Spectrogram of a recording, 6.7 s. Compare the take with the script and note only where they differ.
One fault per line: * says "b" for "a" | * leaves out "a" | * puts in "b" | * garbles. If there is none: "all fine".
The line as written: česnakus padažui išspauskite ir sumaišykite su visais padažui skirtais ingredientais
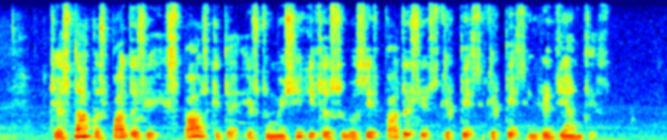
* puts in "skirtais"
